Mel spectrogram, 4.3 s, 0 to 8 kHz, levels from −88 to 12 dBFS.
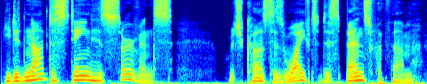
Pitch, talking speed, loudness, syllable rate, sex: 110 Hz, 195 wpm, -17 LUFS, 5.2 syllables/s, male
